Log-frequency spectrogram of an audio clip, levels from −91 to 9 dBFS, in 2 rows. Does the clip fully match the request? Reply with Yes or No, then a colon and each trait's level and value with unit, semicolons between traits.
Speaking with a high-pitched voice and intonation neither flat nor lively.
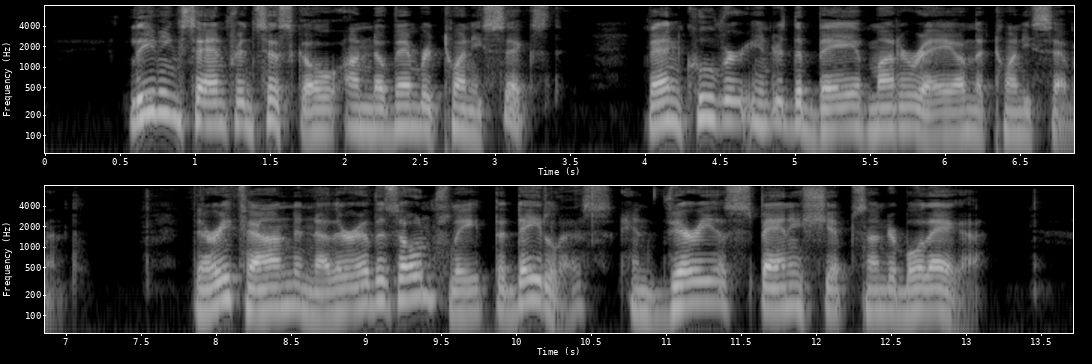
No: low, 130 Hz; average, 4.3 semitones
